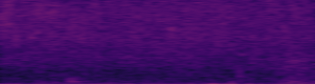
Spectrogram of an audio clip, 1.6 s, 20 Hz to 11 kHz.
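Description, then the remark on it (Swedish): A steady, quiet crackling hiss of food frying in a large frying pan about 30 centimetres across, turning golden, with a soft continuous sizzle and a brief low thump near the end. “Om vi hade haft en mindre stekpanna, hade du stekt den i omgångar då?”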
